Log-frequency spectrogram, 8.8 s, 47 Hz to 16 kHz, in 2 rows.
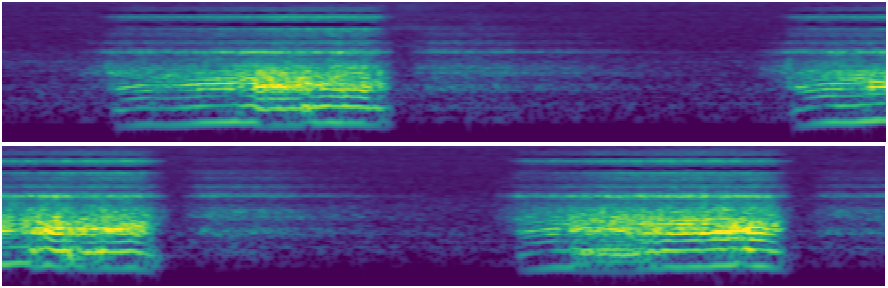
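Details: Three loud, rattling, growly snores on the in-breath from a sleeping woman, about 19 a minute, with quiet out-breaths between; heavy snoring.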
